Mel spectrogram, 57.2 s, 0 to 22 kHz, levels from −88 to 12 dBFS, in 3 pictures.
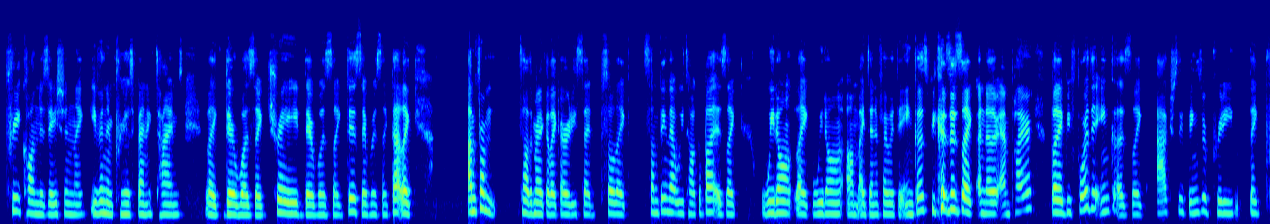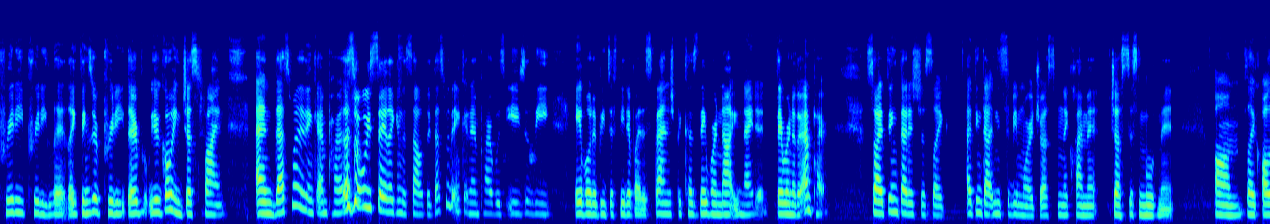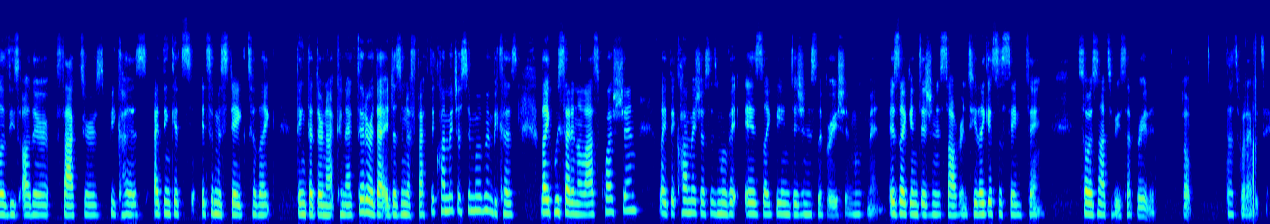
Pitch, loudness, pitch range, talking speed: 190 Hz, -39 LUFS, 180-210 Hz, 215 wpm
